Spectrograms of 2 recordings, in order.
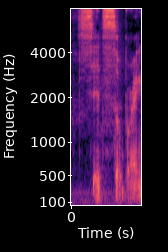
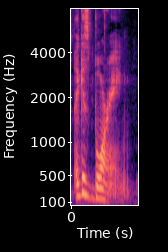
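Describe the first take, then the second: First: Breathy whisper, much softer. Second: Said in the usual way. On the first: Shown as a demonstration. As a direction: drop to a whisper on it. Repeats boring, then whispers it.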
